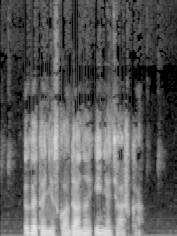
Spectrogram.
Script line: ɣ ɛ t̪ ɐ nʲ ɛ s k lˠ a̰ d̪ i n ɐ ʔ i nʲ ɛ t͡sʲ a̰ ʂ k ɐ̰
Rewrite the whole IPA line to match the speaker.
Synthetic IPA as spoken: ɣ ɛ t̪ ɐ nʲ ɛ s k lˠ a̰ d̪ a n ɐ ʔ i nʲ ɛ t͡sʲ a̰ ʂ k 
